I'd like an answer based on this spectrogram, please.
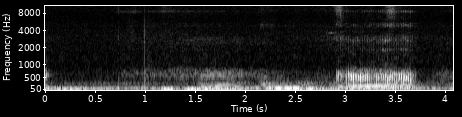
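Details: Boston Terrier dog asleep in the morning, snoring; soft low snuffling breaths give way to one harsh buzzing snore near the end, against a low rumbling indoor background.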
